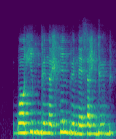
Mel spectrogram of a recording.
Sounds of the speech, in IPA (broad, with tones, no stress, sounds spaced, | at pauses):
b ɔː˨ ç i˧ b ŋ ɡ y˨ n œ˨ ʒ x i˦ n b y˨ n e˨ s ɐ˧ ʒ ŋ ɡ y˧ b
